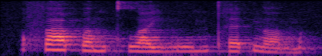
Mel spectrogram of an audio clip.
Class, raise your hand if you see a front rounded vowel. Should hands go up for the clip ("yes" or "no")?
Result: no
